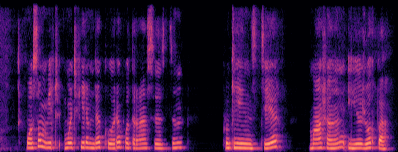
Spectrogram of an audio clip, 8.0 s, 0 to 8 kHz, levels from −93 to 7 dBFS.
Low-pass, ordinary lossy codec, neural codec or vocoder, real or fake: none; none; codec, 16 kHz, 8 kbps, FreqCodec, smaller model; fake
